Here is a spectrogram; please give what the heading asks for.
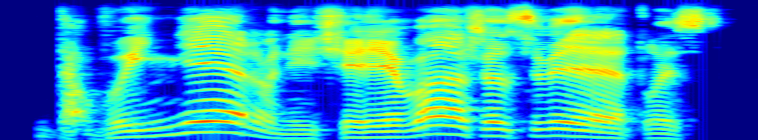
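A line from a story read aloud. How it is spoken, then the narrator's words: Mocking surprise. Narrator (Russian): насмешливо удивился Харт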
